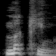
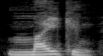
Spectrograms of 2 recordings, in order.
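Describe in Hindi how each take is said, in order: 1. 'My' को छोटे 'ma' की आवाज़ में काटा जाता है। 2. 'My' को उसके पूरे डिफथॉन्ग के साथ बोला जाता है। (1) "सबसे ज्यादा मखिंग, मखिंग, और वो भी शॉर्ट मखिंग" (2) "और सबसे कम माई किंग"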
